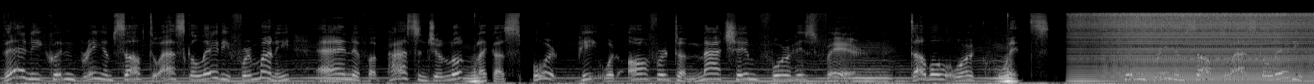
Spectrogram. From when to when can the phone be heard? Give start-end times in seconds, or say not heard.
not heard.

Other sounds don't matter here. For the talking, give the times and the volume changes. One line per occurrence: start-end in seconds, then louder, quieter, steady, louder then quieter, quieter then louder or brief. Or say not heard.
0.0-10.5 steady
11.2-13.1 brief.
